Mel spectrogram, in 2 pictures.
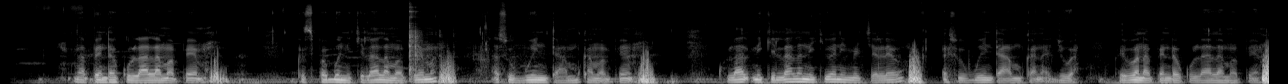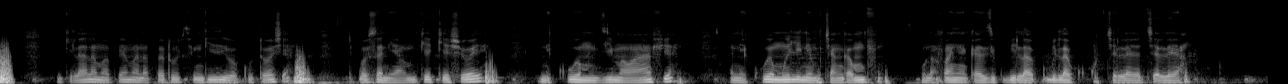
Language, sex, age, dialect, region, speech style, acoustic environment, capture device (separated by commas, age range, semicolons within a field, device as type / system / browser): Swahili, male, 18-24, Kenya - Mombasa, Kenya, focused, silence, mobile / Linux / Chrome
